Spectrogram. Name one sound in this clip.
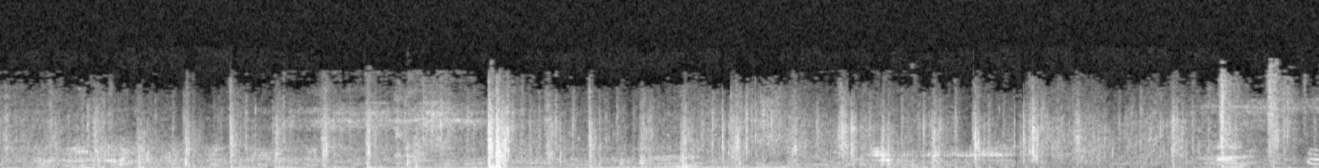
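Footsteps rustle through tall grass and ferns.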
